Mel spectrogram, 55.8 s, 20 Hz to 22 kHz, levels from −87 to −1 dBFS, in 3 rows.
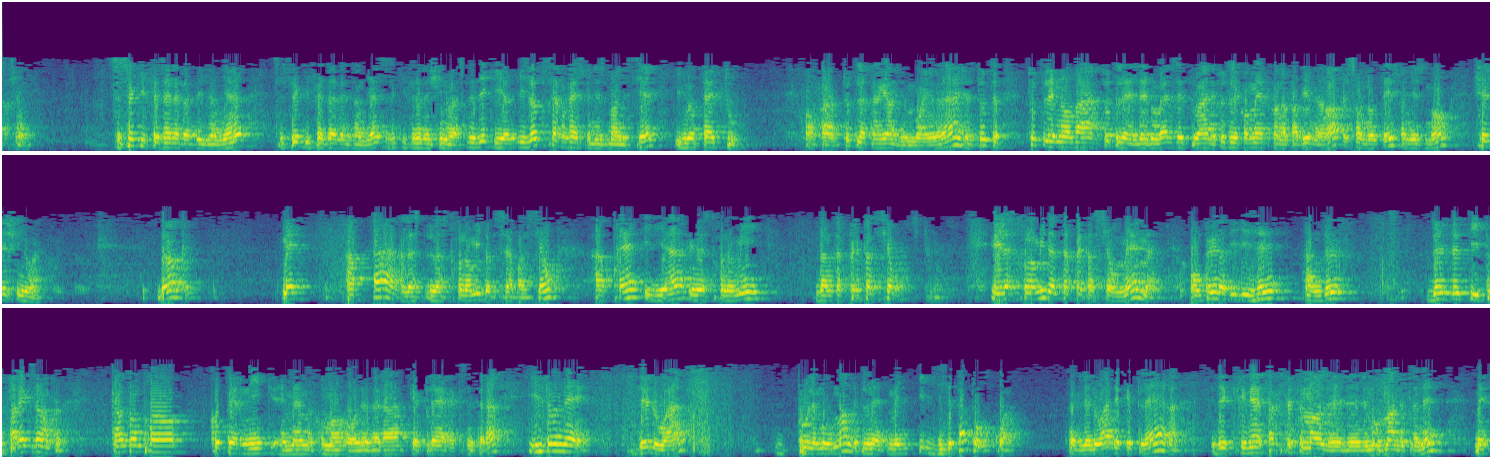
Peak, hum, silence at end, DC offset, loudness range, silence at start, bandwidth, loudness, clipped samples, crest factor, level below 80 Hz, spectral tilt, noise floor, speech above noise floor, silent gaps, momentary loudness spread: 0 dBFS; none; 0 s; under 0.1%; 3 LU; 0 s; 5.4 kHz; -10 LUFS; 0.6%; 10 dB; -46 dBFS; -9 dB/octave; -40 dBFS; 31 dB; none; 13 LU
